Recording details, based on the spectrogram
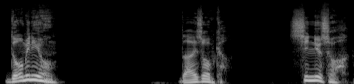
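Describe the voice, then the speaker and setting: A man's voice: mid-range voice, very animated, measured pace, no echo, studio quality. An actor playing a dutiful, urgent male palace guardian in a fantasy audio drama. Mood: urgent, concerned.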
